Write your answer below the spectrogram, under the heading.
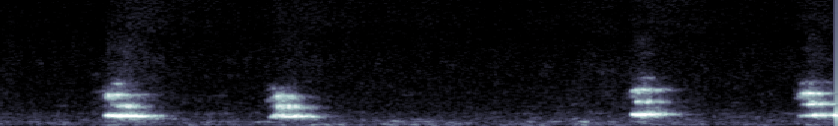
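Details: Four bright, ringing yaps from Blenheim Cavalier King Charles Spaniel puppies in their puppy pen, spaced about a second apart with a longer pause before the last two.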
